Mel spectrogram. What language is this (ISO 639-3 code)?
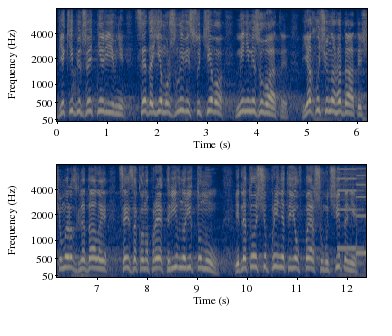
ukr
